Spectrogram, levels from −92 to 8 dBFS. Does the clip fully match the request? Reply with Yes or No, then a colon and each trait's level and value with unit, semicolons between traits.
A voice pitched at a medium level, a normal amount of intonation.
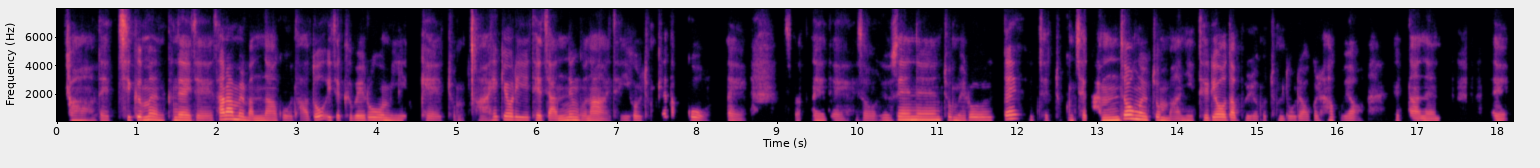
Yes: medium, 170 Hz; average, 4.1 semitones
